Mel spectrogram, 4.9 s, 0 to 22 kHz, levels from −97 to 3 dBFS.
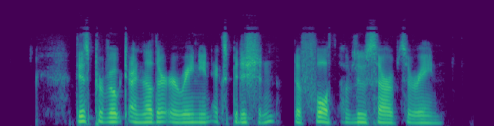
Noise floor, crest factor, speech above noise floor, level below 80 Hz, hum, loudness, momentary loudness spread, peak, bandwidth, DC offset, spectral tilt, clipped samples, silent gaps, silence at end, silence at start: -55 dBFS; 20 dB; 27 dB; -62 dBFS; none; -27 LUFS; 8 LU; -8 dBFS; 9.2 kHz; under 0.1%; -5 dB/octave; under 0.1%; 2.90-2.95 s; 0.55 s; 0.55 s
